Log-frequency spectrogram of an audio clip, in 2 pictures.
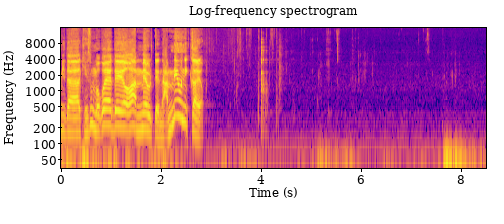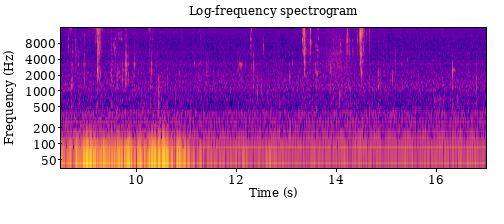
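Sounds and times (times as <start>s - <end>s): crunchy chewing and biting: 3.3s - 15.4s.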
